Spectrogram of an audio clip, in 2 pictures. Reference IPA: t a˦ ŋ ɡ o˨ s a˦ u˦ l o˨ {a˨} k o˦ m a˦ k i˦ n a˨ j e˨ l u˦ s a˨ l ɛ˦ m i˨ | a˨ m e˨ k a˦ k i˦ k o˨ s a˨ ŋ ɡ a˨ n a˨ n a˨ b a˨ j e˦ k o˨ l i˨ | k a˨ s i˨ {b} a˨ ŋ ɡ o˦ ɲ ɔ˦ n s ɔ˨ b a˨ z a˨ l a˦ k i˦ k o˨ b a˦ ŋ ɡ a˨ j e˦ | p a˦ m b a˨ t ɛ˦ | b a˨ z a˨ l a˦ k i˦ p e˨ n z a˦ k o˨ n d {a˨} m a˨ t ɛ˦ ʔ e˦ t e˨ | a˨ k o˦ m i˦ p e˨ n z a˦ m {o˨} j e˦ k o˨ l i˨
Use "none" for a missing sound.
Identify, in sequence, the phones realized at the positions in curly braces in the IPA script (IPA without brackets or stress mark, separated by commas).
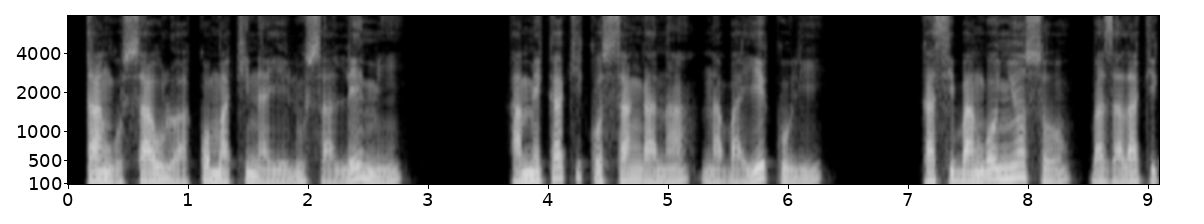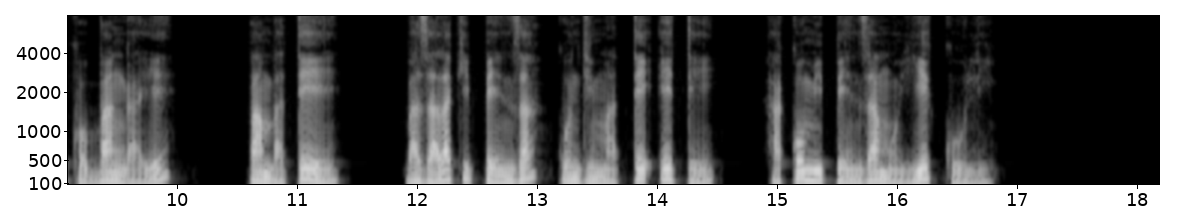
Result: a˨, b, i˨, o˨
